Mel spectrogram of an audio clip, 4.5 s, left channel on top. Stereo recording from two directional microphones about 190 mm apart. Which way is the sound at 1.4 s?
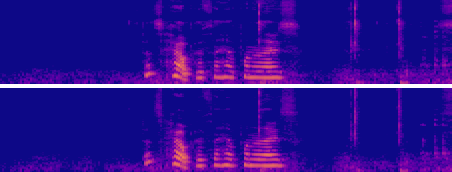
45° right (ahead or behind).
